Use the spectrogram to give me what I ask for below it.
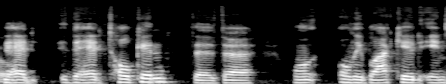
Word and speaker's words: Tolkien: You know how like they had Tolkien, the only black kid in South Park, and they were like they went on and saying like, oh no, it's pronounced Tolkien, like from J.R.R. Tolkien, not Token.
